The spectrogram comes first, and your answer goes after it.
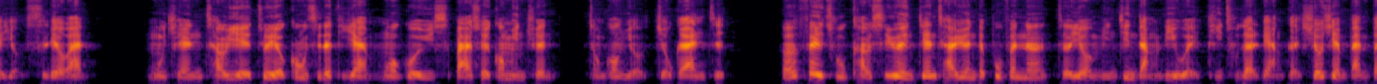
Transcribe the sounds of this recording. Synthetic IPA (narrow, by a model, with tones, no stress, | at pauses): jo̰˨˩ʊʂɻ̩˧˥ljo˥˧ʊa̰˥˩n | mu˥˩t͡ɕʰjɛ˧˦nʈ͡ʂʰɑ˧˥ʊjɛ˥˩t͡swe˥˩ɪjo˨˩kʊ˥˧ŋs̩˥d̪ə˨t̪ʰi˧˥a˥˧nmwɔ˥˧kwɔ˥˩y˧˥ʂɻ̩˧˥pa˥swe˥˩ɪkʊ˥ŋmi˧˥nt͡ɕʰɥɛ˧˥n | t͡sʊ˨˩ŋkʊ˥˩ŋjo̰˨˩ʊt͡ɕjo˨˩ʊɡə˦a˥˧nt͡sɻ̩˥˩ | ə˧˥fe˥˩ɪʈ͡ʂʰu˧˥kʰɑ˨˩ʊʂ̩˥˧ɥɛ˥˩nt͡ɕjɛ˥nʈ͡ʂʰa˧˥ɥɛ˥˩nd̪ə˩pu˥˩fə˨nnə˩t͡sɤ˧˥jo˨˩ʊmi˧˥nt͡ɕi˥˩ŋt̪ɑ̰˨˩ŋli˥˩we˨˩ɪt̪ʰi˧˥ʈ͡ʂʰu˥d̪ə̰˨ljɑ̰˨˩ŋɡ̥ə̰˦ɕjo˥ʊɕjɛ˥˩npa˧˥npə˨˩˦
